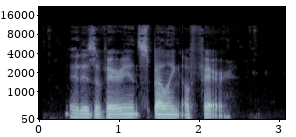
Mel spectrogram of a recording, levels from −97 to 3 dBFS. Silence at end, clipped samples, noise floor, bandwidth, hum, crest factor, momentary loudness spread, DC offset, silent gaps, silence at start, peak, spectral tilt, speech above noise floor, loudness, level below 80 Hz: 0.7 s; under 0.1%; -69 dBFS; 11.5 kHz; none; 20 dB; 9 LU; under 0.1%; none; 0.35 s; -8 dBFS; -6 dB/octave; 44 dB; -26 LUFS; -52 dBFS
